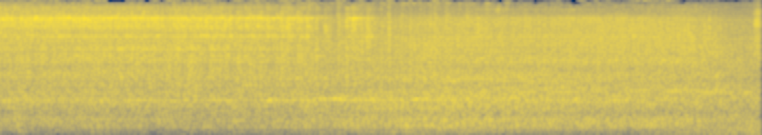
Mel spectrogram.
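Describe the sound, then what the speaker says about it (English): The Racer wooden roller coaster train at Kings Island rumbles past in a steady, loud roar of wheels on track that fills the whole stretch without letup. "as the train comes back around"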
